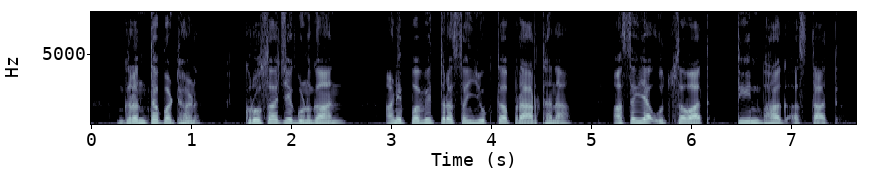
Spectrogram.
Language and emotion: Marathi, neutral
